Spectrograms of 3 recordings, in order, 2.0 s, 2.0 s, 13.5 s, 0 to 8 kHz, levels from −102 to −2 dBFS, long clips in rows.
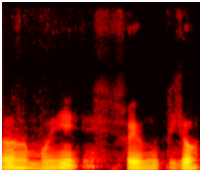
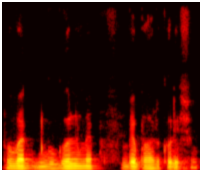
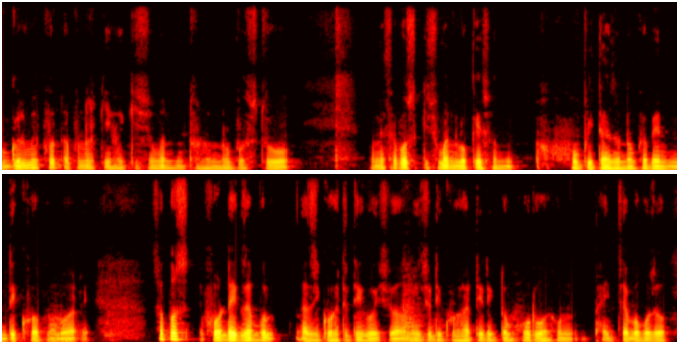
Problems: background conversations at intervals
